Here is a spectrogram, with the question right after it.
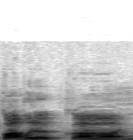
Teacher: क देरी तक अगर उच्चारित करेंगे तो क के बाद अ स्टार्ट होता है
